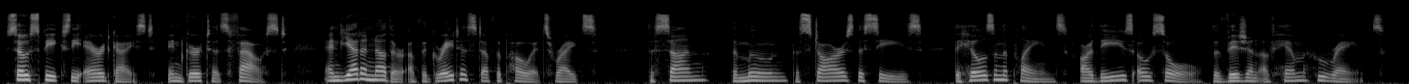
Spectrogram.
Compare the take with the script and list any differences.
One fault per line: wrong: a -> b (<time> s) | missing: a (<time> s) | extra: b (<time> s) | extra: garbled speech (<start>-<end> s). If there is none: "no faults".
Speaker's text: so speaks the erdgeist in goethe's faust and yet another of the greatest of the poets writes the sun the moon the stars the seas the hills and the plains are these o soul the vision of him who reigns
no faults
